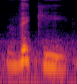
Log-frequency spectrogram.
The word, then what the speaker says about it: Vici: transistors by the way i'm vici pronounced vicky my creator was vivi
